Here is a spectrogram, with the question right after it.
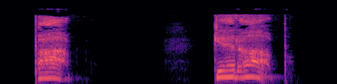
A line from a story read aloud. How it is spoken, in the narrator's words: the kid whispered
